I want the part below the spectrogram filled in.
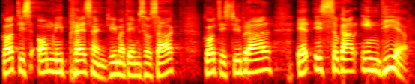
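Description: A man preaching from the pulpit, his fairly high voice swinging with emphasis. He prays, then drives his message home with question after question to the congregation. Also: a little slow. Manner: lively, emphatic, rhetorical questions. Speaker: pastor. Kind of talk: sermon.

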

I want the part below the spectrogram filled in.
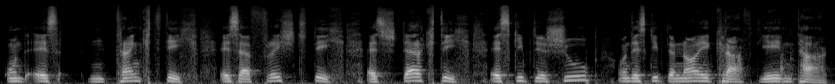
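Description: A man's voice: on the high side, slow pace, few pauses, a little mellow. A male pastor preaching a sermon in a church hall, calling on the congregation to repeat words back to him. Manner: engages the congregation with call-and-response; uses some Swiss words.

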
